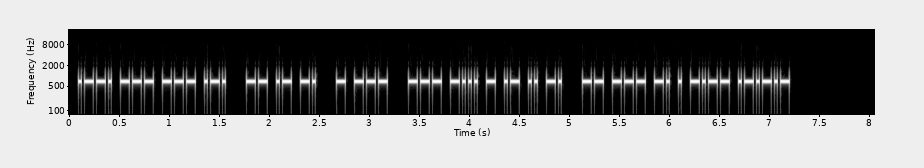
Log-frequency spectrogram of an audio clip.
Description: Morse code, heard as a keyed tone, about 40 wpm, 700 Hz. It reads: POOR MAN TO OBTAIN MONEY.
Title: Sentences from Top 1300 Words 40wpm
